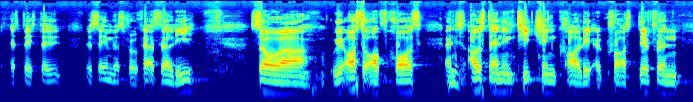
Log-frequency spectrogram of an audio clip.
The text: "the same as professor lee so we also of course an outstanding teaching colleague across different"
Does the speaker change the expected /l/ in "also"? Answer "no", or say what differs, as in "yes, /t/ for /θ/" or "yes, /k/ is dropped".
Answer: no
